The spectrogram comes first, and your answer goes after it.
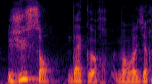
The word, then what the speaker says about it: Jussant: Jussant est un terme français et se prononce français. Jussant, d'accord.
